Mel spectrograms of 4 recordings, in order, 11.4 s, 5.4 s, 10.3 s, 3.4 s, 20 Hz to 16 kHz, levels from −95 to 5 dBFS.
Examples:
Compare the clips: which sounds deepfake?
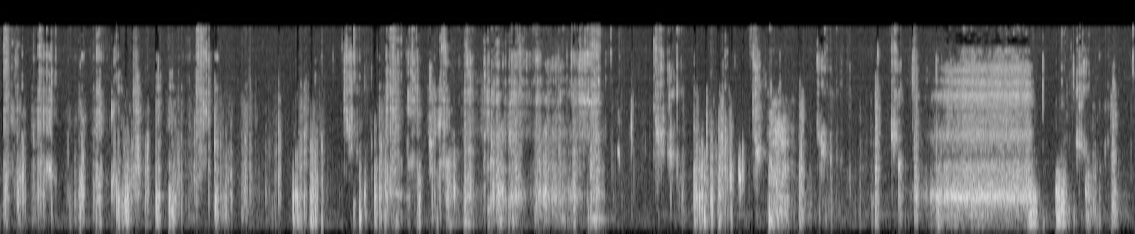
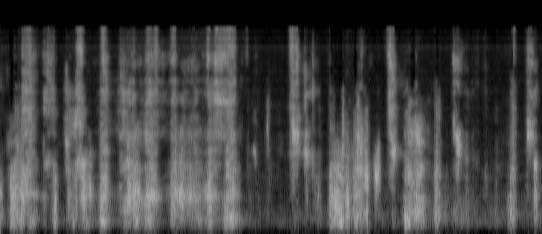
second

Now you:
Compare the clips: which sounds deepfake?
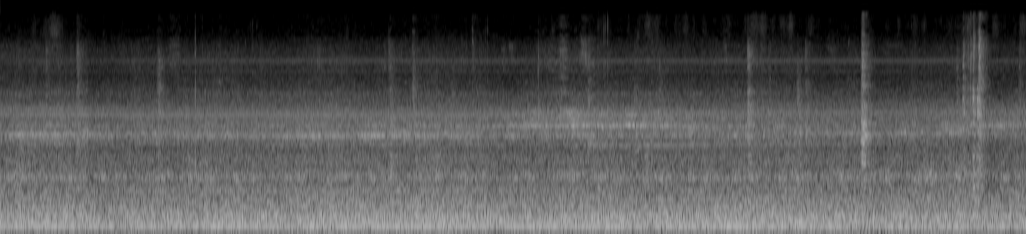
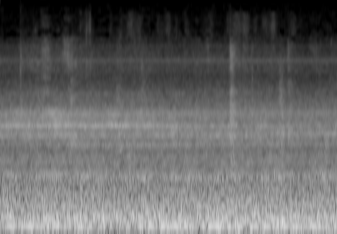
second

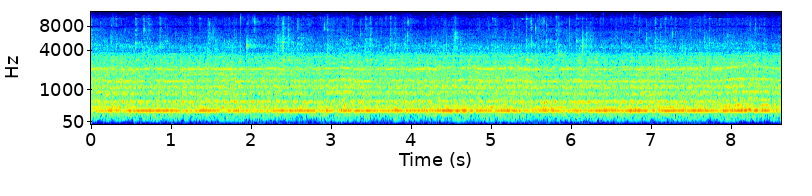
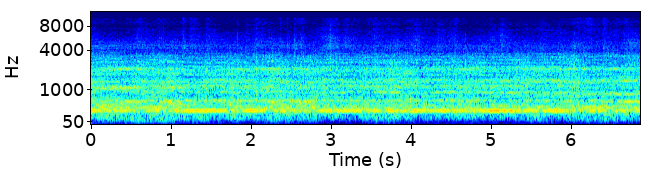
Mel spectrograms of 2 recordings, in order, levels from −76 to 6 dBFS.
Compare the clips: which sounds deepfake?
second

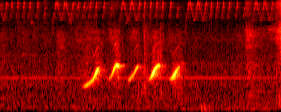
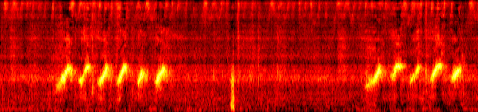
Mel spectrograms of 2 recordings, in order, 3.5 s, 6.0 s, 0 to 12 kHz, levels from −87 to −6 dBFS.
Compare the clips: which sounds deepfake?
second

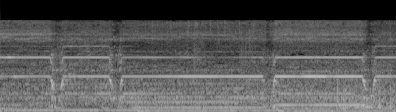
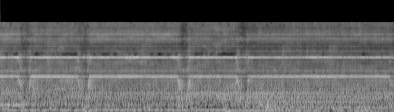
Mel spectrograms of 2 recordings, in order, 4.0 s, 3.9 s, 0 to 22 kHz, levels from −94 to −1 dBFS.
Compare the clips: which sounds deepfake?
second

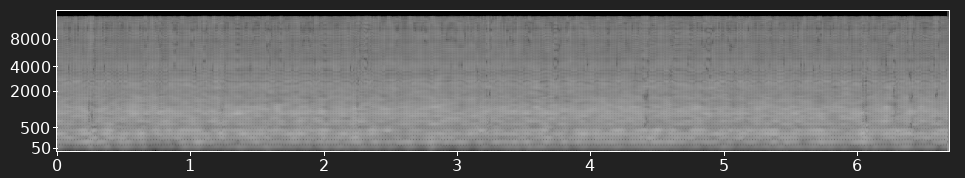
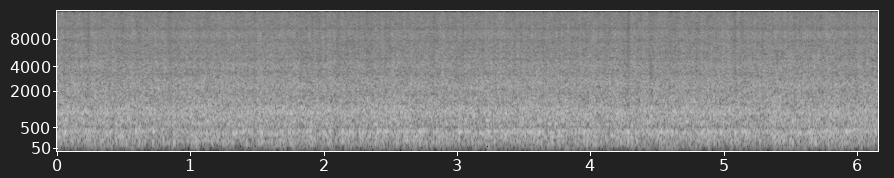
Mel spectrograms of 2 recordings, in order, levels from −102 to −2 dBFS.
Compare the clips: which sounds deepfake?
first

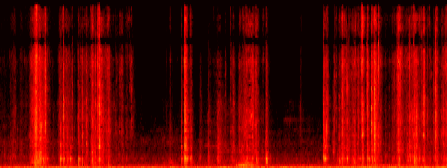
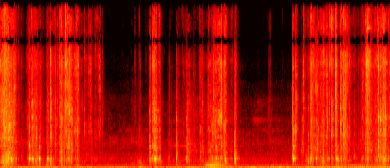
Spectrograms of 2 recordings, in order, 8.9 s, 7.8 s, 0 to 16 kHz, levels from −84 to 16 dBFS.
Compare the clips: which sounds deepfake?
first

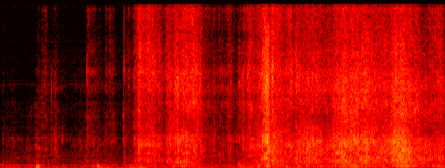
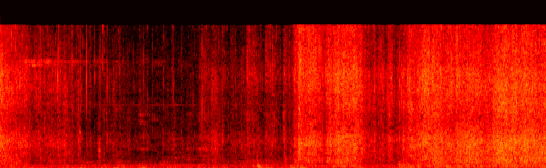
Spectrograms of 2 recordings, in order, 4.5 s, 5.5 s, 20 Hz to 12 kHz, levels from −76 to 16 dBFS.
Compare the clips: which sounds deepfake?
first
